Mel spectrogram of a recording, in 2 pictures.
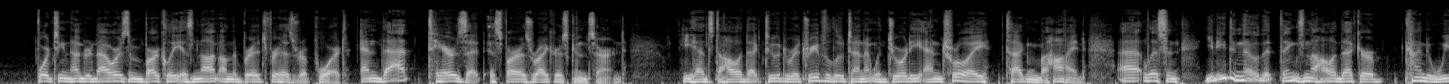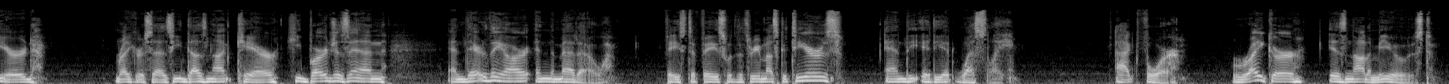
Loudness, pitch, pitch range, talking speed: -16 LUFS, 125 Hz, 110-135 Hz, 175 wpm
